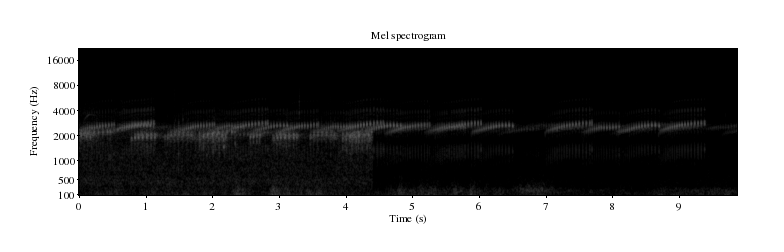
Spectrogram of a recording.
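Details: Green tree frogs in chorus, rasping nasal notes that rise slightly, packed closely at first, then separating into distinct bursts of rapid repeated calls with brief pauses between them.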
